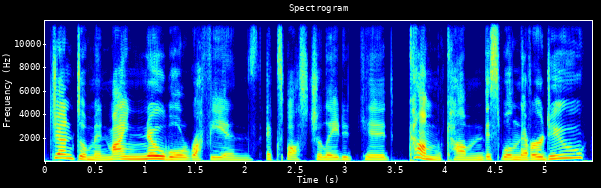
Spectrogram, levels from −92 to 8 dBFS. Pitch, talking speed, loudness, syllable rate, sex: 205 Hz, 120 wpm, -20 LUFS, 4.2 syllables/s, female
